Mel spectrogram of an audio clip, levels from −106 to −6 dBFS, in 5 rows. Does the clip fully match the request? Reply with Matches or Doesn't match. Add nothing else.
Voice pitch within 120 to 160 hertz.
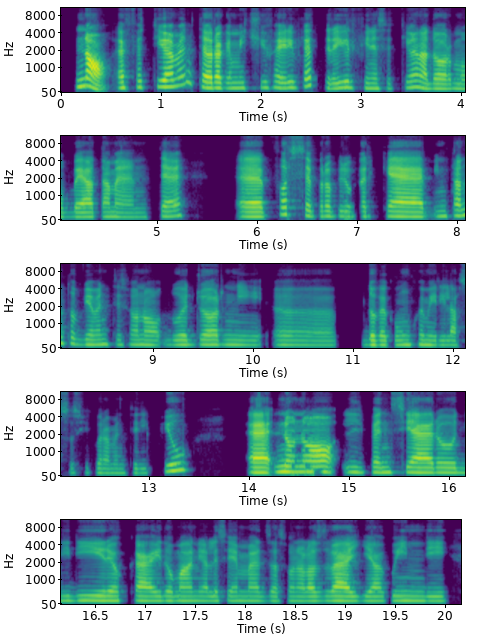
Doesn't match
